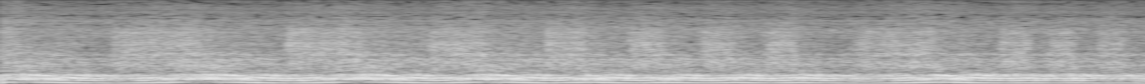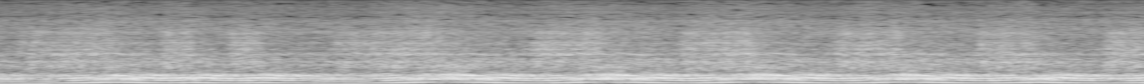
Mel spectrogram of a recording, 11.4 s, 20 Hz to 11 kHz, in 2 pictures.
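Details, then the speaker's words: Mitsubishi L300 diesel, engine warm, after fixing white eye-stinging morning exhaust smoke (suspected leaking injector); clean diesel revs rise and fall evenly with no misfire, knock or stumble; exhaust now clear, engine sounds healthy. "Ia memang uh eh mantap suaranya Joe"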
